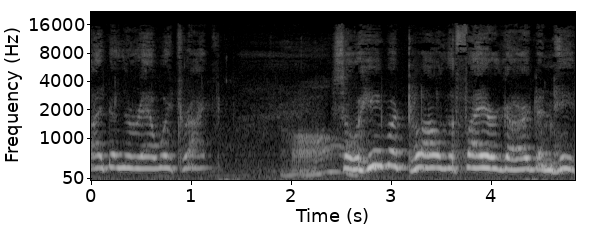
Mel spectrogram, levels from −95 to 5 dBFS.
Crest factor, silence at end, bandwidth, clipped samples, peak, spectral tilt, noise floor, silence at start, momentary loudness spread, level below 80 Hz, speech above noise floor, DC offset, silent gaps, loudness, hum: 16 dB; 0 s; 16.5 kHz; under 0.1%; -16 dBFS; -6.5 dB/octave; -61 dBFS; 0 s; 18 LU; -68 dBFS; 30 dB; under 0.1%; none; -31 LUFS; none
